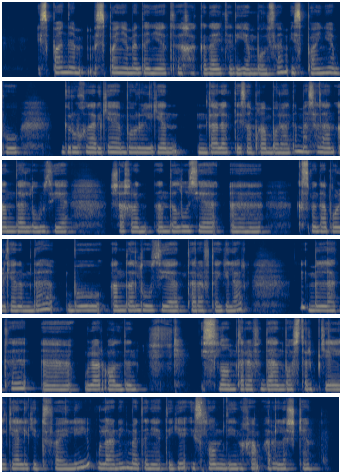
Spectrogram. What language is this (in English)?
Uzbek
